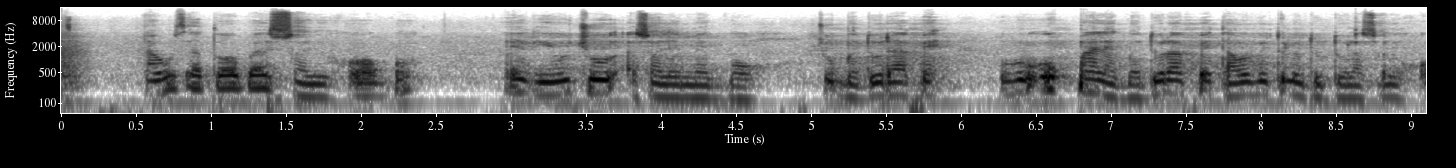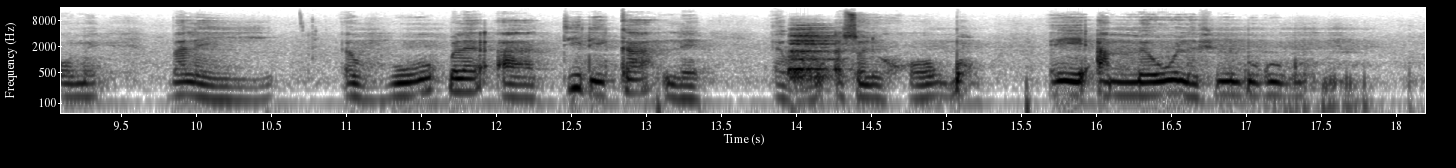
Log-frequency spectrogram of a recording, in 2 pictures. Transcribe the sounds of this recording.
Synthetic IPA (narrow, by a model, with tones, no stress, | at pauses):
t̪a˨wu˦si˦a˦t̪ɔ˦wo˦ɸɛ˦sɔ˨li˨xɔ˨˦ɡ͡bɔ˦ | e˦je˦vi˦wo˦t͡ʃo˦ɛ˨sɔ˨le˨mɛ̃˨ɡ͡bɔ˨ | o˦t͡ʃo˦ɡ͡bɛ˨d̪o˦ɖa˦ɸɛ˦ | wo˦e˦wo˦k͡pã˦lɛ˨ɡ͡bɛ˨d̪o˦ɖa˦ɸɛ˦t̪a˨wo˦vi˦t̪o˦le˨d̪o˨d̪o˨la˨sɔ˨le˨xɔ˨˦mɛ̃˨ | vɛ˦le˨ji˨ | ɛ˨vo˨wo˦k͡plɛ˦a˨t̪i˦ɖe˨ka˦lɛ˨ | ɛ˨sɔ˨li˨xɔ˨˦ɡ͡bɔ˦ | e˦je˦ʔa˨mɛ˨wo˦le˨fi˦mĩ˦ɡ͡bo˦ɡo˦ɡ͡bo˦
